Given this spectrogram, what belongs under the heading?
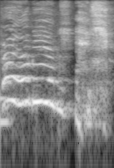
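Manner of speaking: very high, squeaky put-on voice; Ange impression. Co-host mimicking an absent friend, mock high-pitched voice. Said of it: "Did you know you sounded like that".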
